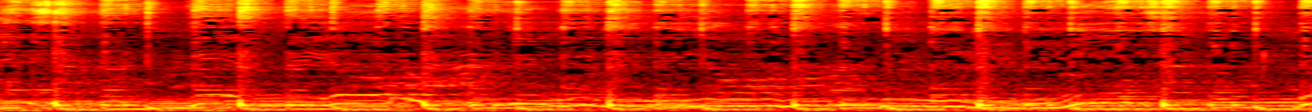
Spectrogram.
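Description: Live band music playing loud and steady: a guitar carries the melody over bass, with a regular drum and cymbal beat.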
